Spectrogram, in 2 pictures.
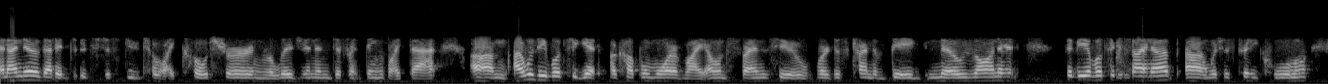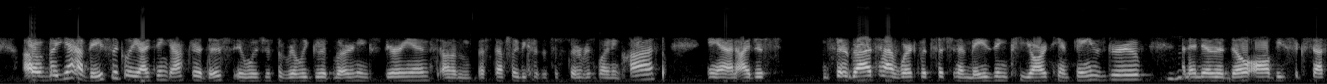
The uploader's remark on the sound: Past students also call in.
